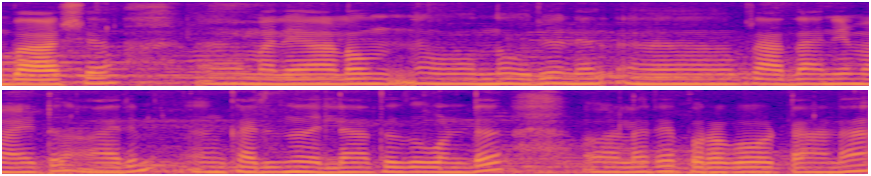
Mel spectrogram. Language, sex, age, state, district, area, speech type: Malayalam, female, 30-45, Kerala, Kottayam, rural, spontaneous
